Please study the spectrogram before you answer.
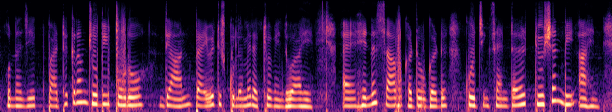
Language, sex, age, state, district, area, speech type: Sindhi, female, 18-30, Rajasthan, Ajmer, urban, spontaneous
